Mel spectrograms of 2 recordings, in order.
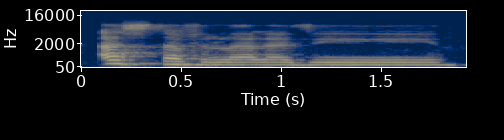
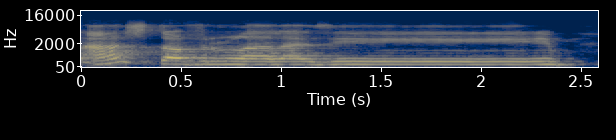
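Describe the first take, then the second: First: It is said calmly in a low pitch. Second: It is said angrily in a high pitch. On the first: The speaker calls it right. "yang kurang dari dua ratus hertz" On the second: The speaker calls it wrong. "Kita marah sama anak kan kita gitu kan"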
